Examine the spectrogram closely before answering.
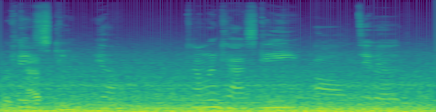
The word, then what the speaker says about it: Kasky: Yesterday morning, we went to an event where Cameron Kasich, how to say his last name? Kasky?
